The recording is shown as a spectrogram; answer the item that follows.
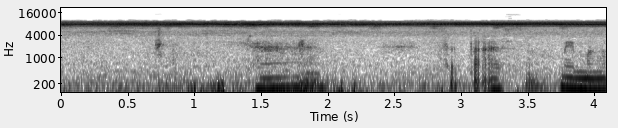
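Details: Abura-zemi, the large brown cicada, in Japanese summer: an unbroken, shrill, high sizzling drone like frying oil, fills the short stretch, with a few soft low thumps and murmurs underneath.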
